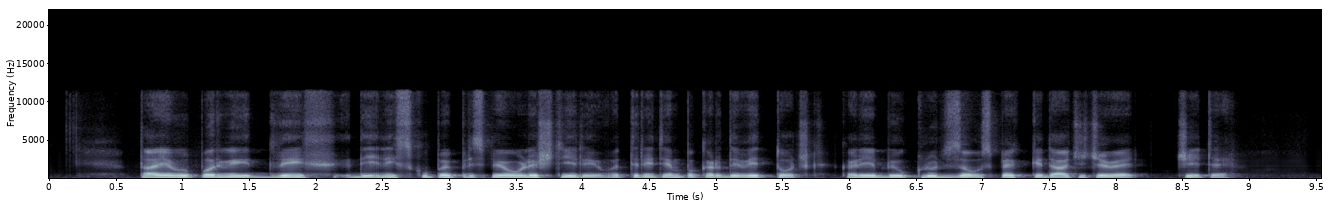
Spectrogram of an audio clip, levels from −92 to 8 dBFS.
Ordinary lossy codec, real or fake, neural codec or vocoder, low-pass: none; fake; codec, 24 kHz, 1.2 kbps, DualCodec; none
